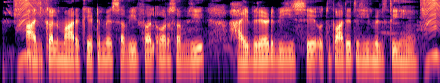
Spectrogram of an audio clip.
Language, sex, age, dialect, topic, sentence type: Hindi, male, 18-24, Kanauji Braj Bhasha, agriculture, statement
